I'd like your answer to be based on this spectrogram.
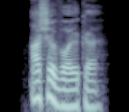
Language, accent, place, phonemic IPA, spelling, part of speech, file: German, Germany, Berlin, /ˈaʃəˌvɔlkə/, Aschewolke, noun, De-Aschewolke.ogg
- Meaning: ash cloud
